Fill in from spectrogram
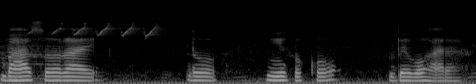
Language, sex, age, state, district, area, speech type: Santali, female, 30-45, West Bengal, Purulia, rural, spontaneous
